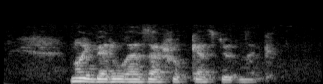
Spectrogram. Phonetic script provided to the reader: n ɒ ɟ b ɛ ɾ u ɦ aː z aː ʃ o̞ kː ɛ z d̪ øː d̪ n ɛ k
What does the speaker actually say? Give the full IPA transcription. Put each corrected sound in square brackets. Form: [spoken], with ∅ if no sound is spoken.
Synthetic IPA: n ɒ ɟ b ɛ ɾ u ɦ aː z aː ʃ o̞ kː ɛ z d̪ øː d̪ n ɛ k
